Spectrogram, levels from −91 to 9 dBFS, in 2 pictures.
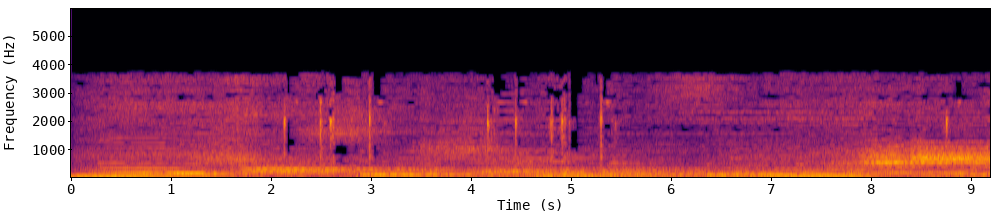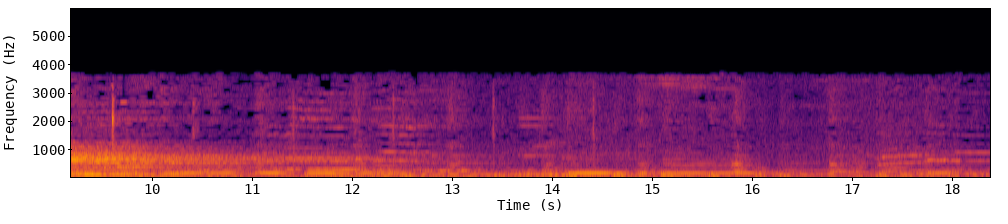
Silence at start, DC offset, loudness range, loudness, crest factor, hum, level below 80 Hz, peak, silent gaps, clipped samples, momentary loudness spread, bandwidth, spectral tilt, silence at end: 0 s; under 0.1%; 10 LU; -22 LUFS; 16 dB; none; -28 dBFS; -4 dBFS; none; under 0.1%; 15 LU; 3.9 kHz; -12.5 dB/octave; 0 s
